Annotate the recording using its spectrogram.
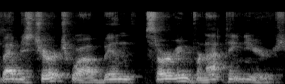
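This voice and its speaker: A man with a Southern US accent speaks at a moderate pace and medium pitch. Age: 60s. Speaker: retired pro wrestler and pastor. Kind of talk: interview. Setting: podcast interview. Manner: casual, storytelling.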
